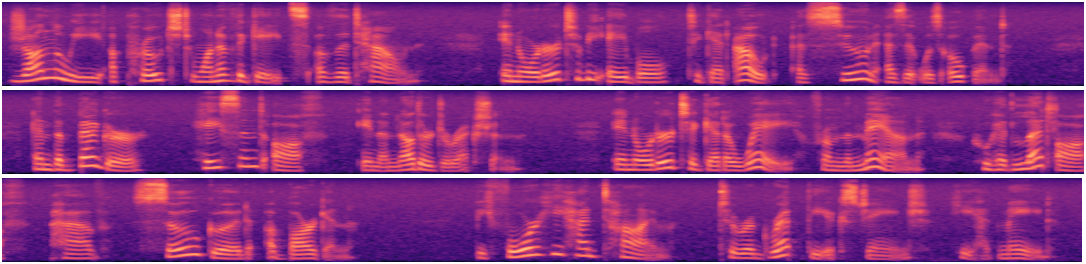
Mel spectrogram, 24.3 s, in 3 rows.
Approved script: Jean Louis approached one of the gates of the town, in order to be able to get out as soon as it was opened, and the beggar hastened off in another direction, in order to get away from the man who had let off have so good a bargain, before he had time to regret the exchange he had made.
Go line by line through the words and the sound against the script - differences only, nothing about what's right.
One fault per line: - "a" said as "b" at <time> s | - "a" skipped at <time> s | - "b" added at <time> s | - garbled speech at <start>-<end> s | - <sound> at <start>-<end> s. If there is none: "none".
none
